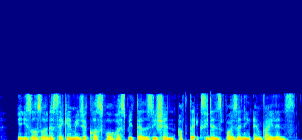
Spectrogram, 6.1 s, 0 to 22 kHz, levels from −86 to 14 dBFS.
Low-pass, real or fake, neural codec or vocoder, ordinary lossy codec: 7.2 kHz; fake; codec, 16 kHz, 4.8 kbps, FACodec; AAC, 32 kbps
